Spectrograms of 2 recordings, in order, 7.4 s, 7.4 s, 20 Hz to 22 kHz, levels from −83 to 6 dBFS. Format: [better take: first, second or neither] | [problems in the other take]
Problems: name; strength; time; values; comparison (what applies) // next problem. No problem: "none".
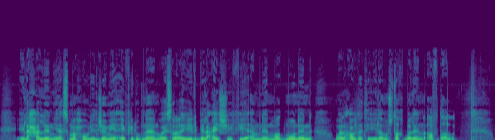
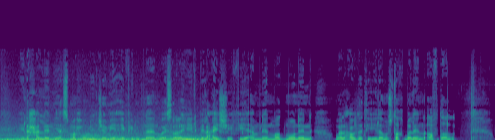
first | rain or running water; very loud; until 3 s; 2 dB above the speech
